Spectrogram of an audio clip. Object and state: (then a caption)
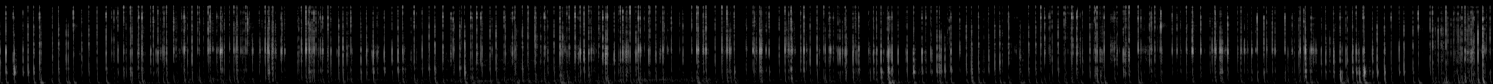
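Smartphone in a plastic case tapped and scratched with nails. An iPhone held in the hand, in a clear plastic case decorated with resin gummy bears, is tapped and scratched by long acrylic nails on its glass camera lenses and case. The result is a dense, continuous stream of very short, bright clicks and scratchy rasps, concentrated in the upper frequencies with no low end.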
